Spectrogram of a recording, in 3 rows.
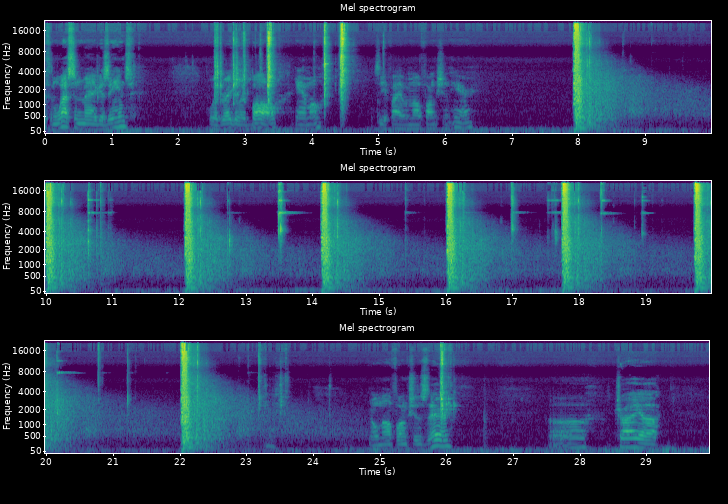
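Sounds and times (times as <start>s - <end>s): pistol shots with echo: 7.9s - 11.2s, 12.1s - 13.4s, 14.1s - 15.4s, 16.0s - 17.1s, 17.7s - 18.8s, 19.7s - 20.8s, 22.0s - 23.8s.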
